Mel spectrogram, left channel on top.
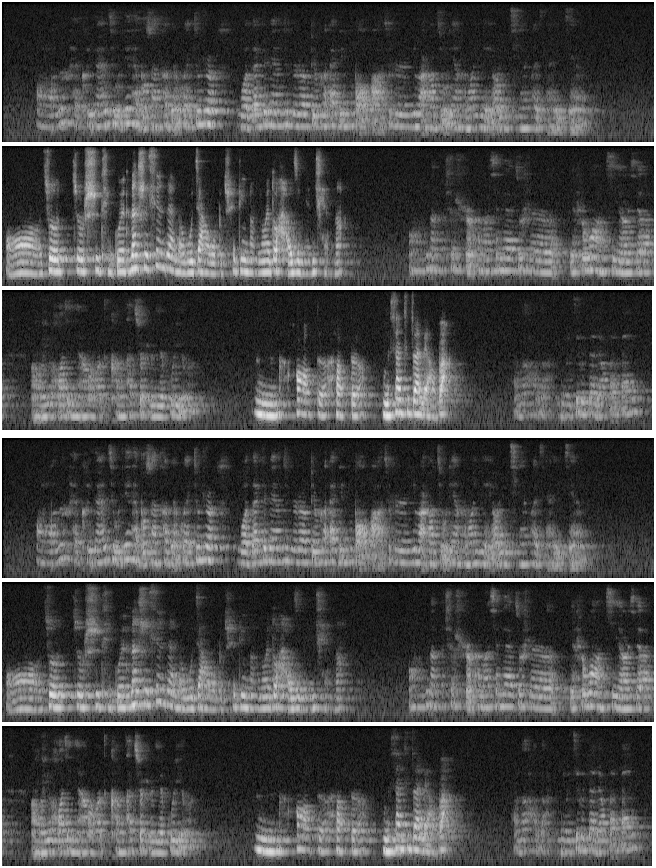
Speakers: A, on the right; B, on the left.
A: 哦，那还可以，感觉酒店还不算特别贵。就是我在这边，就是比如说爱丁堡吧，就是一晚上酒店可能也要一千块钱一间。
B: 哦，就就是挺贵的，但是现在的物价我不确定了，因为都好几年前了。
A: 哦，那确实，可能现在就是也是旺季，而且，嗯，有好几年了，可能它确实也贵了。
B: 嗯，好的好的，我们下次再聊吧。
A: 好的，好的，我们有机会再聊，拜拜。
